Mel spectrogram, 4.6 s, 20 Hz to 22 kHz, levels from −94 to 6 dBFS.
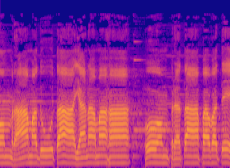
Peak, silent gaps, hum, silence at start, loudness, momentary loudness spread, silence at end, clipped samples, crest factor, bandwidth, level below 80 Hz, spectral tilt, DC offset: -2 dBFS; none; none; 0 s; -18 LUFS; 6 LU; 0 s; under 0.1%; 16 dB; 16 kHz; -60 dBFS; -3.5 dB/octave; under 0.1%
